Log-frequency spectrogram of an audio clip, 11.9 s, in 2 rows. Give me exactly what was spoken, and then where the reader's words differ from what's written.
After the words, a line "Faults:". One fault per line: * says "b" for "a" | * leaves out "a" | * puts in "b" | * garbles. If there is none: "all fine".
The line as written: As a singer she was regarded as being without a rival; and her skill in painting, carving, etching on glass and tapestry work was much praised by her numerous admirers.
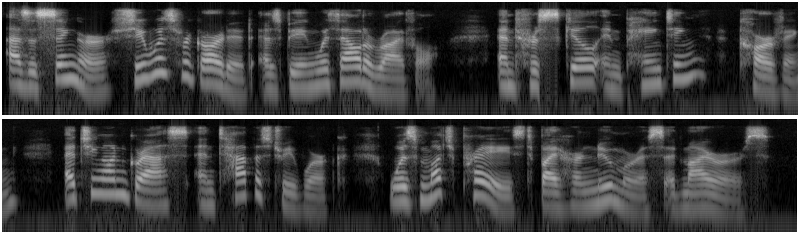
As a singer she was regarded as being without a rival; and her skill in painting, carving, etching on grass and tapestry work was much praised by her numerous admirers.
Faults:
* says "grass" for "glass"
